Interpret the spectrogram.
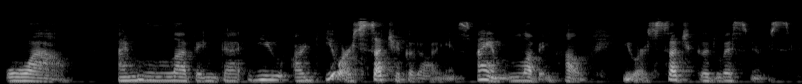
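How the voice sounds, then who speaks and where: A woman's voice: lowish voice, measured pace, a little mellow, dull audio, slight background noise. A middle-aged woman hosting an interactive picture-book read-aloud for young children, encouraging them with questions and exclamations. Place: living room at home, indoors. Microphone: webcam at desk distance.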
